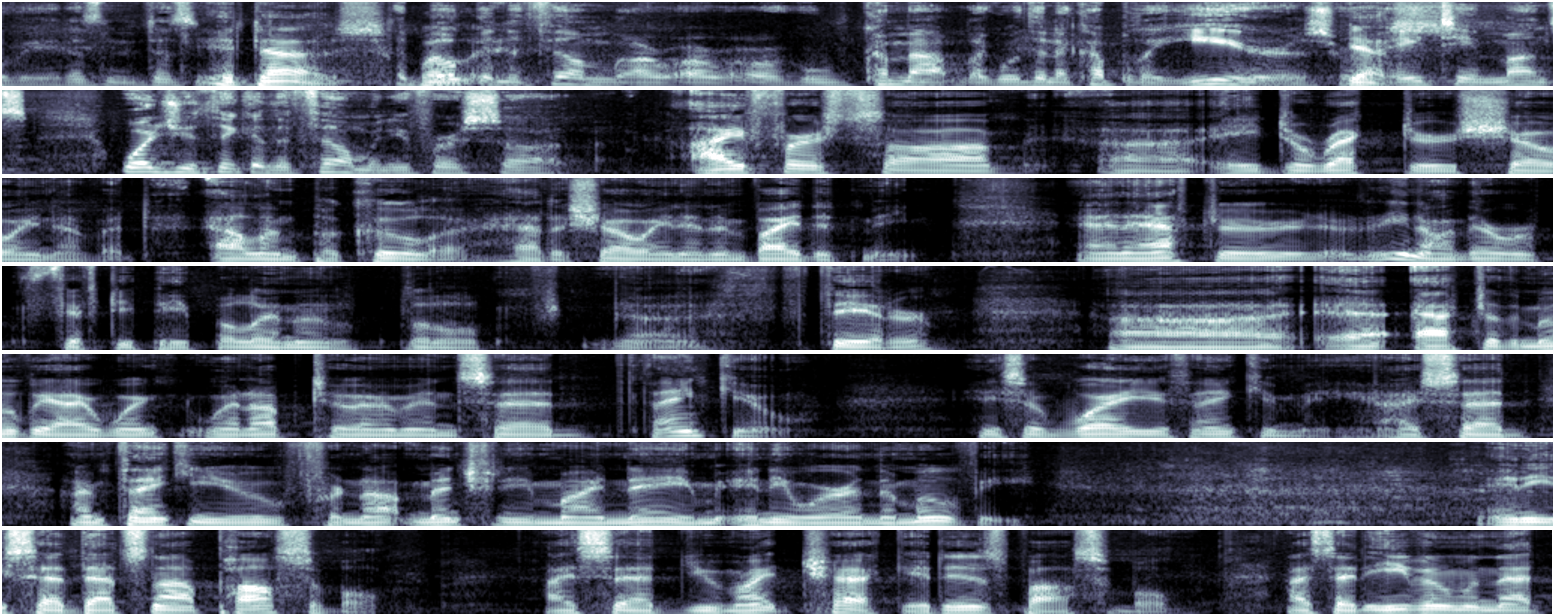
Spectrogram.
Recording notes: in front of a live audience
